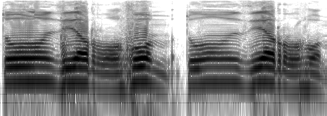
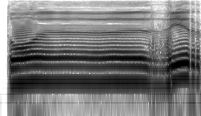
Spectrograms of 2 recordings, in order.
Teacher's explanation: huruf ra yang sukun didahului dengan kasrah, maka ini kita namakan dengan ra tarqiq, ra yang tipis dalam pelafalannya, jangan dibaca tunzir.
